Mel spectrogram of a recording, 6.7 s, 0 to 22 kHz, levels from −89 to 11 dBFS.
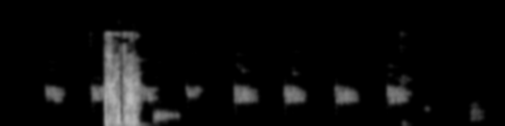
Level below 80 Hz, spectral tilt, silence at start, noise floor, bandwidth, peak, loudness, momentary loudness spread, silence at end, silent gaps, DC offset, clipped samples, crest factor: -44 dBFS; -5 dB/octave; 1.4 s; -49 dBFS; 8 kHz; 0 dBFS; -15 LUFS; 29 LU; 2.1 s; 2.73-2.90 s, 2.96-3.11 s, 3.46-3.60 s, 3.67-3.78 s, 4.10-4.46 s; under 0.1%; under 0.1%; 24 dB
